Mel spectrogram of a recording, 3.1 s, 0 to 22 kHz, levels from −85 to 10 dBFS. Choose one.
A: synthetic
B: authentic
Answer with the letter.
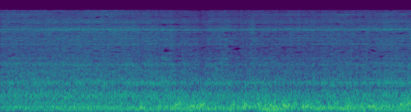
A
